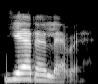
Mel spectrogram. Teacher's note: जब हम बोलते हैं तो जीभ मुख के किसी भी भाग को नहीं छूती है, स्पर्श नहीं करती है। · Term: अंतस्थ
